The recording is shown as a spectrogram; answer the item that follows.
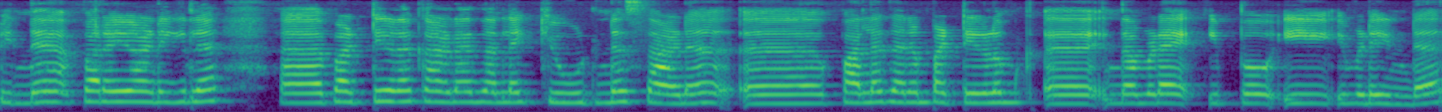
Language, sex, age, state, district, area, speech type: Malayalam, female, 18-30, Kerala, Wayanad, rural, spontaneous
